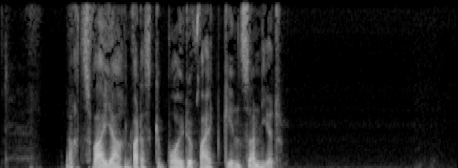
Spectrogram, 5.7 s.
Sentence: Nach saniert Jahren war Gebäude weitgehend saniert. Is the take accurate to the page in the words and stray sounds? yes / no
no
